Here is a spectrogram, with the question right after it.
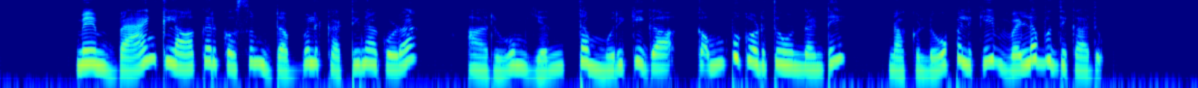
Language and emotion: Telugu, disgusted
